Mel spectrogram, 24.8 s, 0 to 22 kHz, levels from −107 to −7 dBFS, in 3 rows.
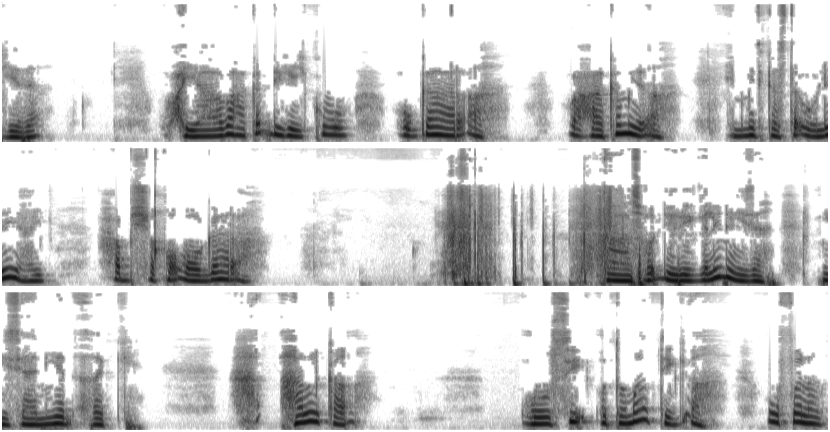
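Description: No technical faults can be heard anywhere in the recording.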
